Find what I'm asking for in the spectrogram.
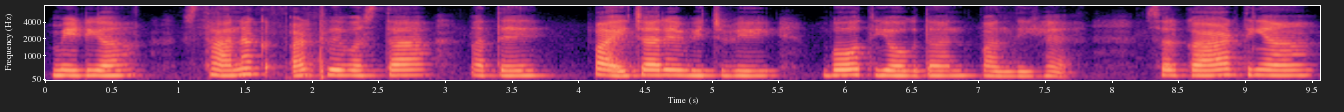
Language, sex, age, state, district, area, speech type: Punjabi, female, 45-60, Punjab, Jalandhar, urban, spontaneous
